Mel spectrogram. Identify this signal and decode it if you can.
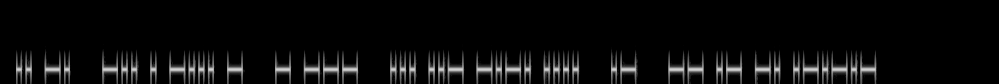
Morse code, heard as a keyed tone, about 25 wpm, 700 Hz. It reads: IN DEBT TO SUCH A MAN.
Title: Sentences from Top 1300 Words 25wpm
